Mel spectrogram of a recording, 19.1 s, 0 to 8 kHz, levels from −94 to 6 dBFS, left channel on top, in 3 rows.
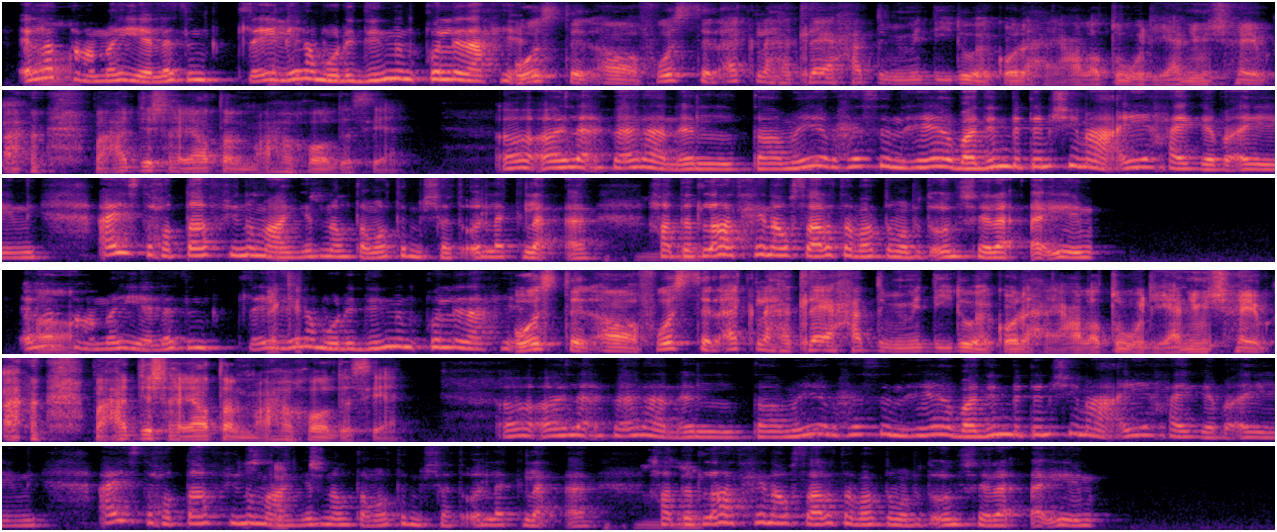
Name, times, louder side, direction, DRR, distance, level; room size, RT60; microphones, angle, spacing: voice 1, 0.0-2.6 8.8-18.2, left 5 dB, 60° left, 0.4 m, -27 dB
voice 2, 2.6-8.3 15.9-16.2, right 5 dB, 45° right, 0.8 m, -29 dB
6.7 x 6.6 x 6.2 m
head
